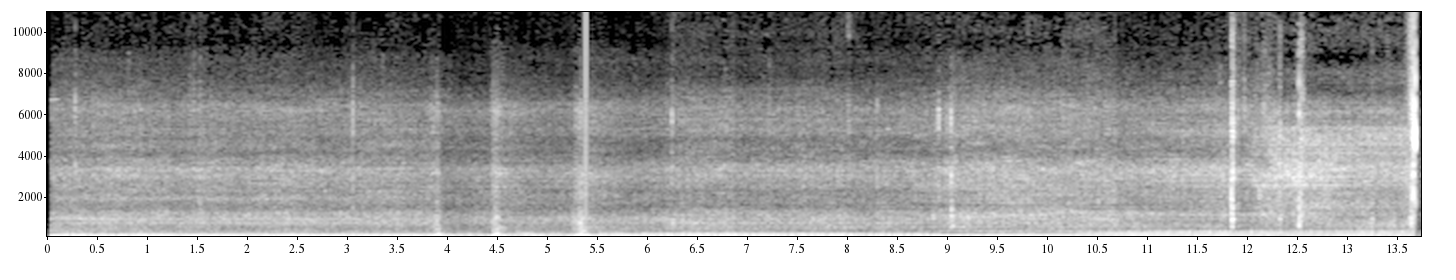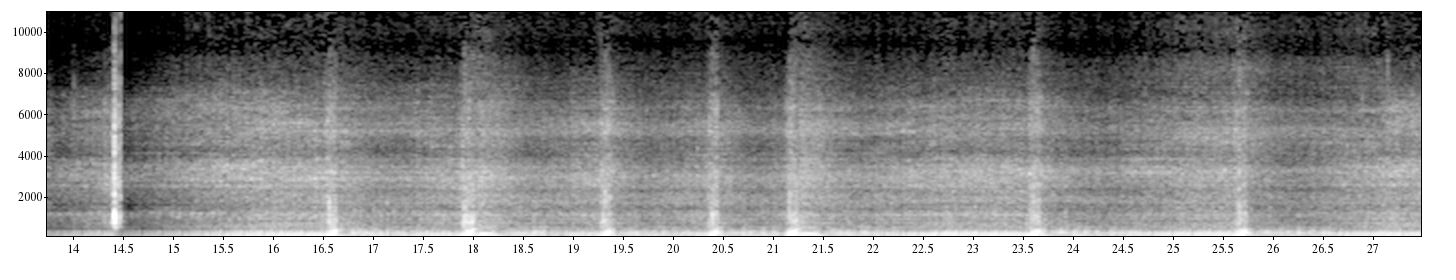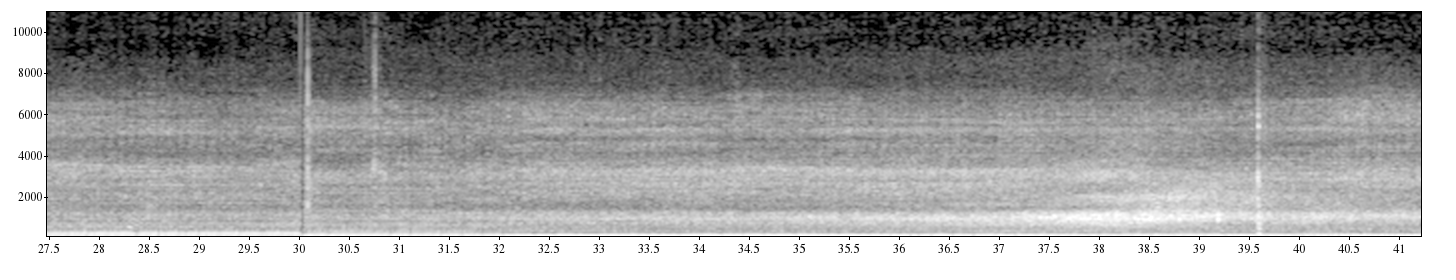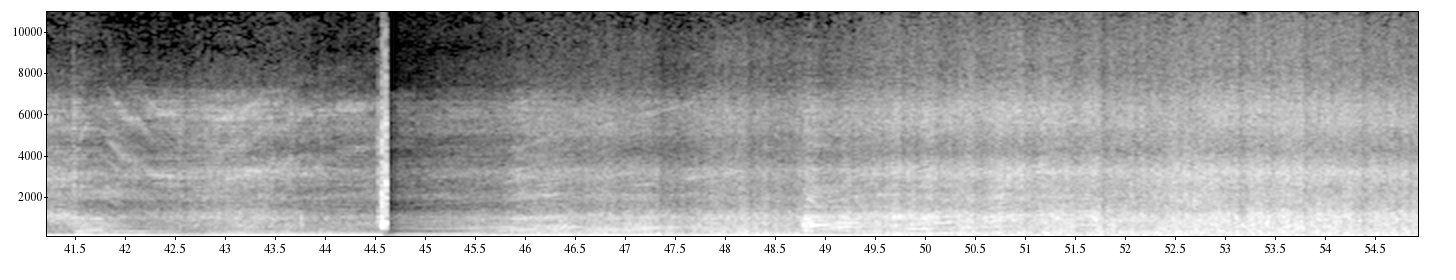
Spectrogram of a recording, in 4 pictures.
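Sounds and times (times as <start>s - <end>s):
motorcycle engine revving: 0.0s - 54.9s
sharp click: 44.5s - 44.7s.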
